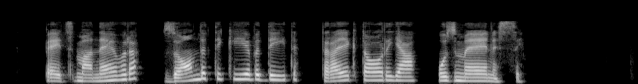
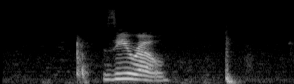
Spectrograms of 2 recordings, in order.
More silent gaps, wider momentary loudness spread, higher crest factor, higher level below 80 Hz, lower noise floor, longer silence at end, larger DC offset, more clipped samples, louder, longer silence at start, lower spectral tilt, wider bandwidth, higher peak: first, 1.47-1.62 s, 3.07-3.16 s, 4.27-4.38 s vs none; second, 9 LU vs 20 LU; about the same, 16 dB vs 20 dB; second, -60 dBFS vs -50 dBFS; first, under -90 dBFS vs -54 dBFS; first, 1.15 s vs 0.6 s; neither; neither; first, -14 LUFS vs -20 LUFS; second, 0.45 s vs 0.75 s; second, -5.5 dB/octave vs -7 dB/octave; second, 8 kHz vs 13.5 kHz; first, 0 dBFS vs -4 dBFS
